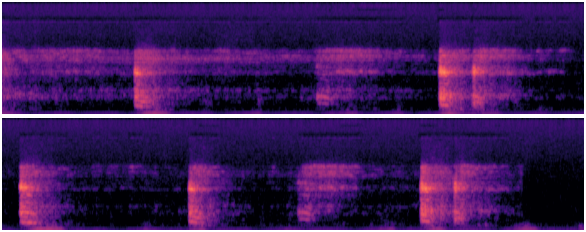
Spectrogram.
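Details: Green (bronze) frog (Lithobates clamitans), a coastal plain frog of mostly permanent water, gives its advertisement call: single twangy, banjo-like plucks, each a short explosive gulp spaced a second or two apart.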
